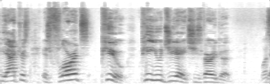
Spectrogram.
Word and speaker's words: Pugh: And let's She's just say been- her name, the actress, is Florence Pugh. P-U-G-H. She's very good. What's yeah. her name again? Florence Oh, Pugh.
